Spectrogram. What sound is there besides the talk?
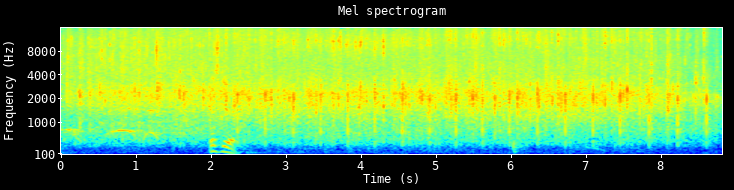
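audience clapping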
